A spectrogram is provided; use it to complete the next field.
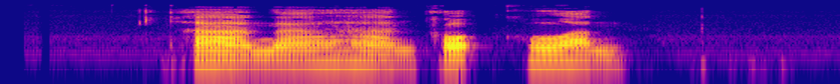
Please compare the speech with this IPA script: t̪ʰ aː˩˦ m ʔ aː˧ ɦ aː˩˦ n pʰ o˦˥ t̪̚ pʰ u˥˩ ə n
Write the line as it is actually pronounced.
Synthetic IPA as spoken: t̪ʰ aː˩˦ n ʔ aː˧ ɦ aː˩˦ n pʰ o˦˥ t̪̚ kʰ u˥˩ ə n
